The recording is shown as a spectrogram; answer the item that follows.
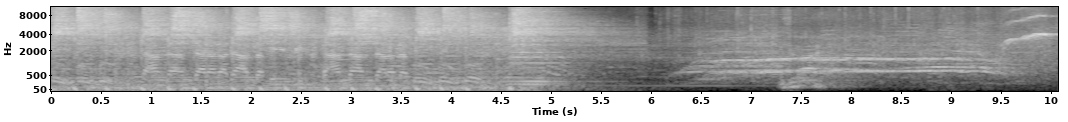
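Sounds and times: crowd cheering and whooping: 6.2s - 10.0s
rising whistle: 9.5s - 10.0s.

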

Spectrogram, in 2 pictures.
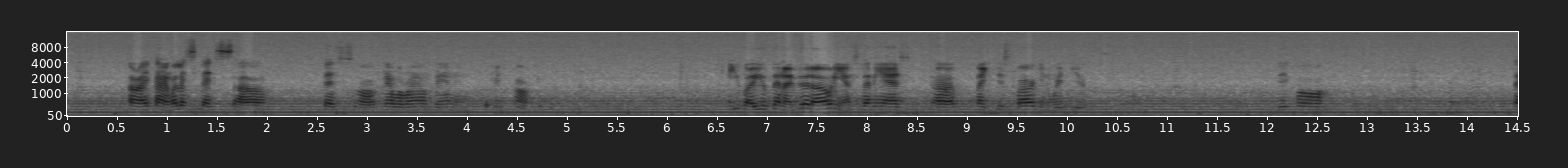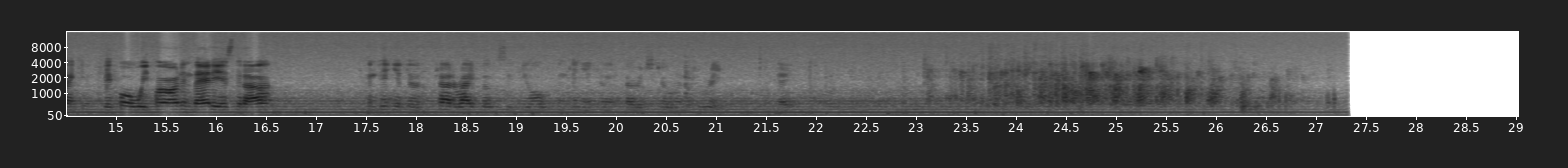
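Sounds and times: electrical hum: 0.0s - 27.3s
faint steady tones: 0.0s - 27.3s
audience applauding: 23.0s - 27.3s.

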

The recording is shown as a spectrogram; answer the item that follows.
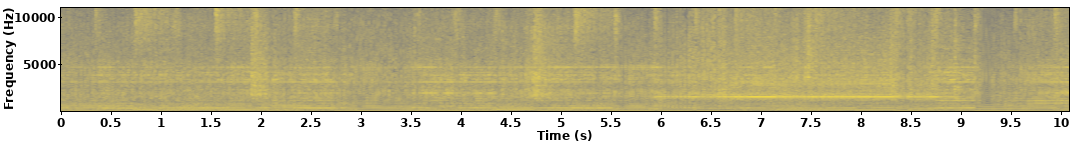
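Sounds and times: live band music: 0.0s - 10.0s
bowed violin: 1.0s - 10.0s.

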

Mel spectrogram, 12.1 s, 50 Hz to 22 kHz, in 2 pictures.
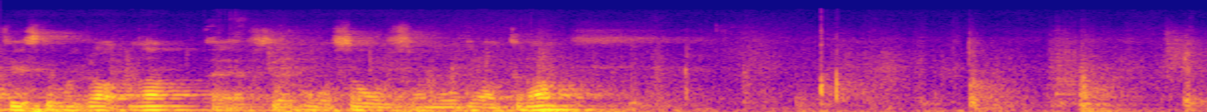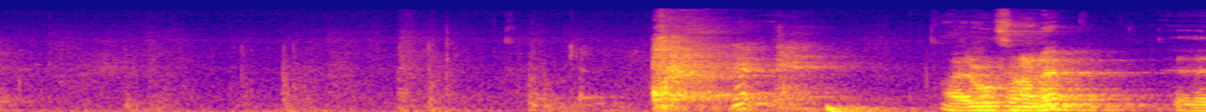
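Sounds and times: man coughing into microphone: 9.3s - 10.3s.

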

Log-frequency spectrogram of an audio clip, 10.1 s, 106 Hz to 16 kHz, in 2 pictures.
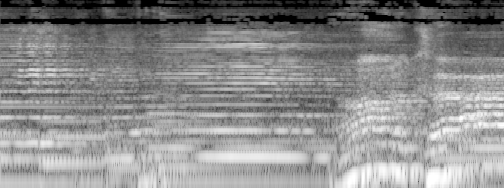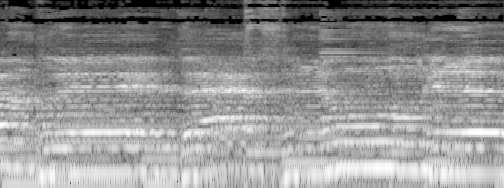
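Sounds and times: violin playing held notes: 0.0s - 5.9s
acoustic guitar: 0.0s - 10.0s
man singing low: 3.3s - 10.0s.

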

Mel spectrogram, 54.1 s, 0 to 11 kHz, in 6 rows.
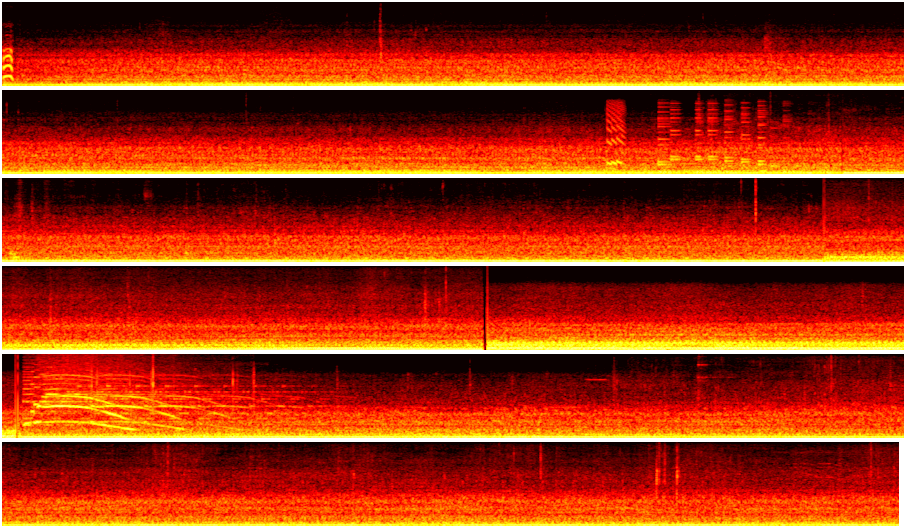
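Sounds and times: boat engine droning: 12.2s - 27.6s, 36.1s - 41.1s.

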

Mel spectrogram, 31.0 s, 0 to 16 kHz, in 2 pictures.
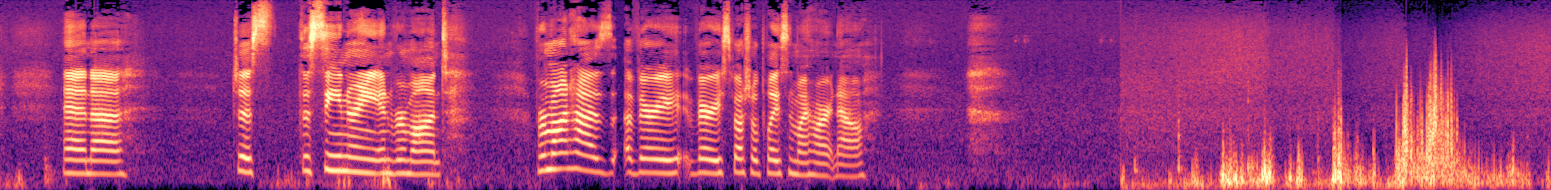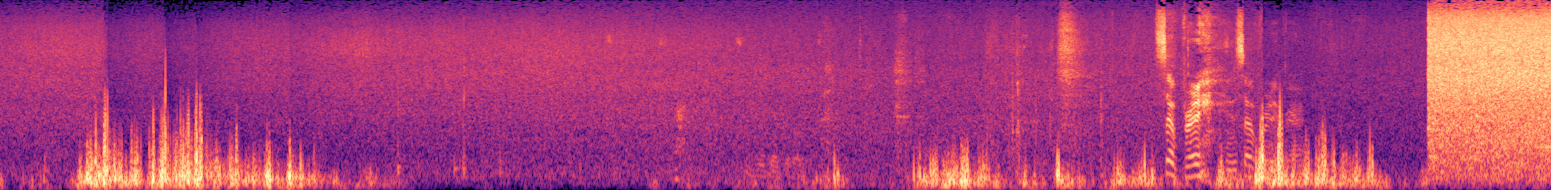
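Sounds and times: wind gusting over microphone: 0.0s - 0.7s, 10.5s - 19.5s, 22.0s - 31.0s.

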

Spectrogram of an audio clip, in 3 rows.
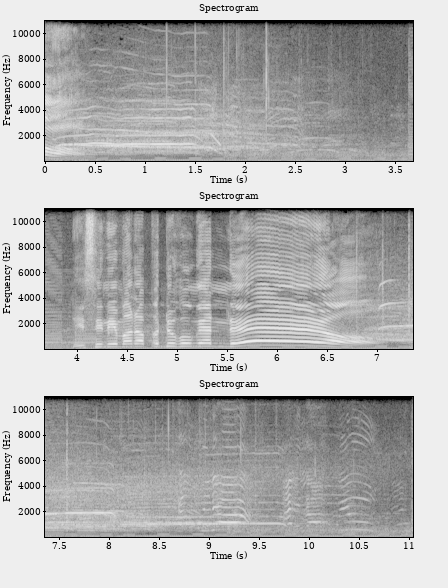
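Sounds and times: studio audience cheering: 0.0s - 3.0s, 6.4s - 10.0s
background music with low pulse: 0.0s - 11.0s.

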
